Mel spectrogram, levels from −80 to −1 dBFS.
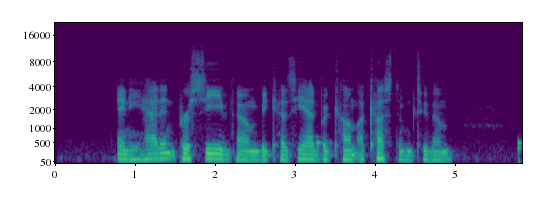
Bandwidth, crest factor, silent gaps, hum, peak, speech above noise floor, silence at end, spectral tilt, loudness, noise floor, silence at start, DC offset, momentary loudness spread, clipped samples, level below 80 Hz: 10.5 kHz; 20 dB; none; none; -10 dBFS; 37 dB; 0 s; -7 dB/octave; -30 LUFS; -66 dBFS; 0.8 s; under 0.1%; 8 LU; under 0.1%; -56 dBFS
